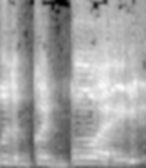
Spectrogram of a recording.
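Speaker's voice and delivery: put-on high baby talk. Contrasting how you talk to a puppy and to a boss, in puppy-talk voice. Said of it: "you don't use that voice with your boss".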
